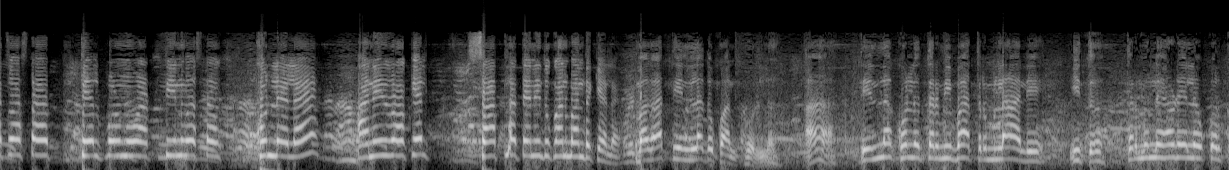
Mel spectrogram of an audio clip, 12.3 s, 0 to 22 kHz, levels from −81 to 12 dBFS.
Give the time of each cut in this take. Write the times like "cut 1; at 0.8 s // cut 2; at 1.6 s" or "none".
cut 1; at 6.3 s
